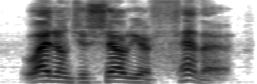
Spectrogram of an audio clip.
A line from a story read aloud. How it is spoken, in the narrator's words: said Hans, sneeringly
